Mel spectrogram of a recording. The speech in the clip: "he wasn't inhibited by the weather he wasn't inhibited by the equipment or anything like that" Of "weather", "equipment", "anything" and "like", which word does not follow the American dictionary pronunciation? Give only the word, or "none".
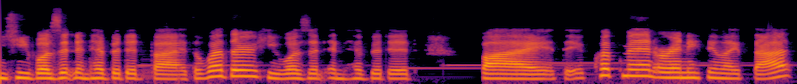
none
